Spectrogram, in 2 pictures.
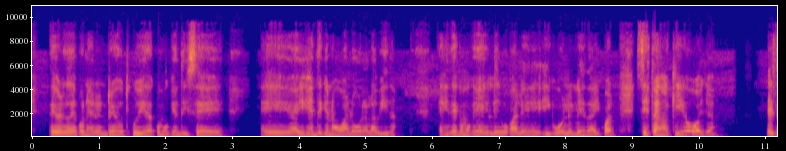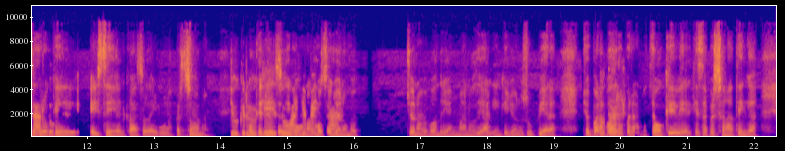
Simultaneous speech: Yes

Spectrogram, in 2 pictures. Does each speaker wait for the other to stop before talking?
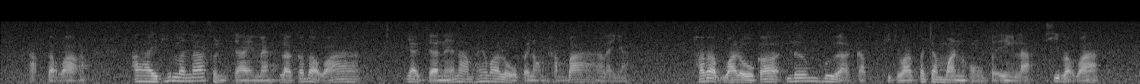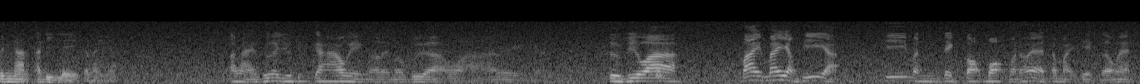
Yes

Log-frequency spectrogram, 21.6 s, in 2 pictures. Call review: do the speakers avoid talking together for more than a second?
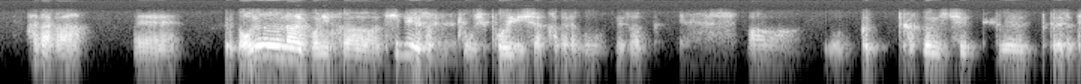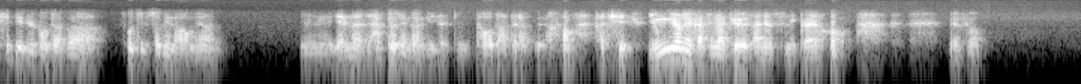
Yes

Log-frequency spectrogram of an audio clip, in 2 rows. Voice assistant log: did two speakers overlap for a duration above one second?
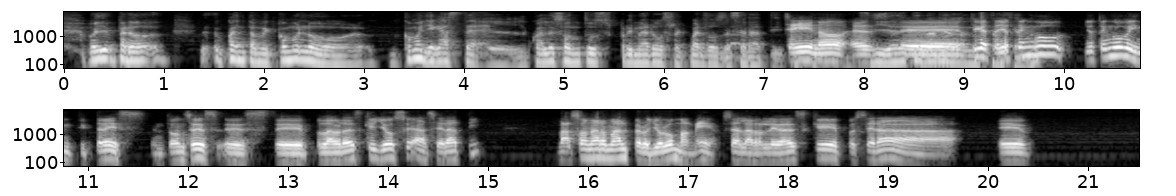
Yes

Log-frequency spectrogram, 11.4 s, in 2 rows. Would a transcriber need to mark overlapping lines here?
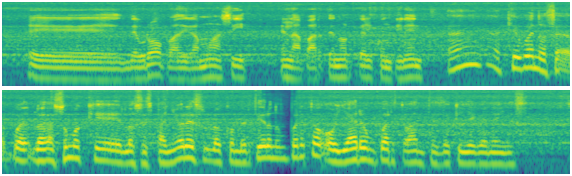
No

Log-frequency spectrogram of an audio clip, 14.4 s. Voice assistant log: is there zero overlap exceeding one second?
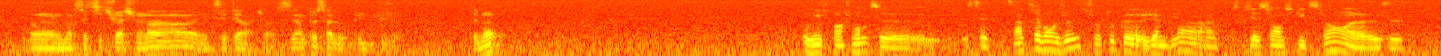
Yes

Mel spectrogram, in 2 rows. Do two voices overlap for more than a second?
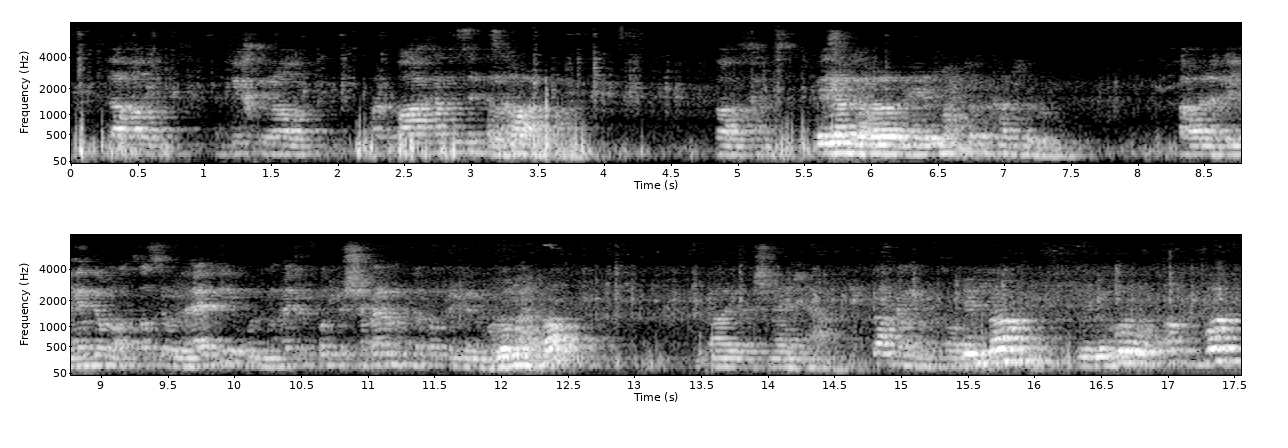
No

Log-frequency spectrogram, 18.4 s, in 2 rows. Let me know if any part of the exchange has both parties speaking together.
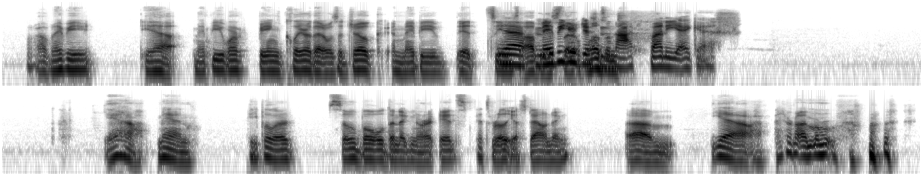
Yes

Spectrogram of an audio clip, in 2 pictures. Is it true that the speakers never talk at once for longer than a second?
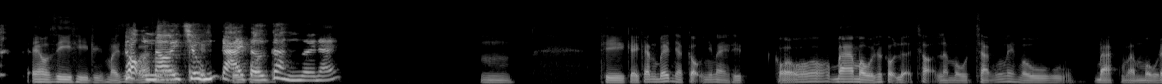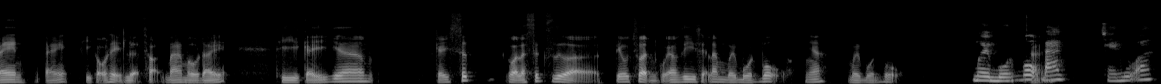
No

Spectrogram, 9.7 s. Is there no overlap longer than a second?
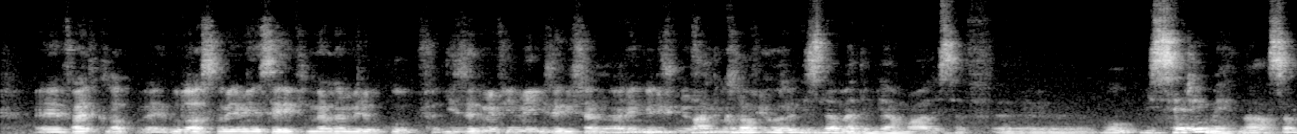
No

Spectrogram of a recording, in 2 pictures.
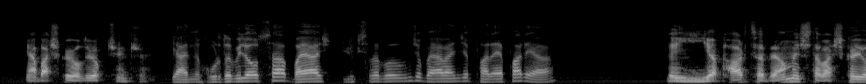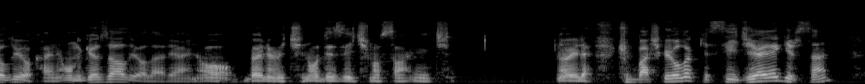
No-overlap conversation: Yes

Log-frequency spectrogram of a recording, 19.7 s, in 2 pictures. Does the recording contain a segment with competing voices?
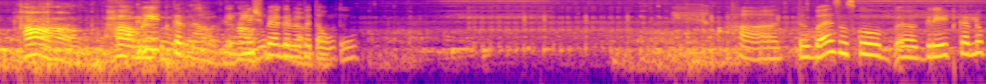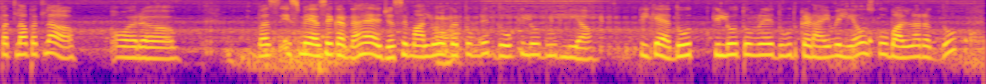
Yes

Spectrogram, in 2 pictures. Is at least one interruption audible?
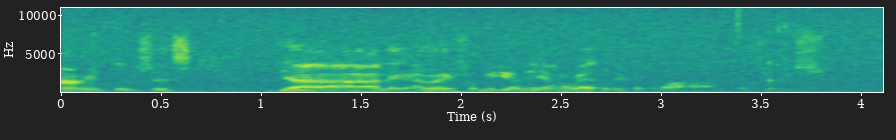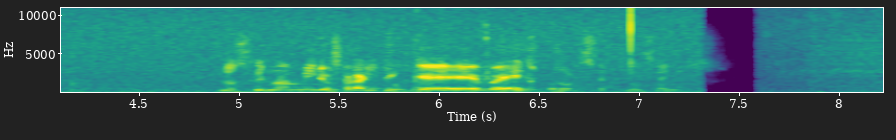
Yes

